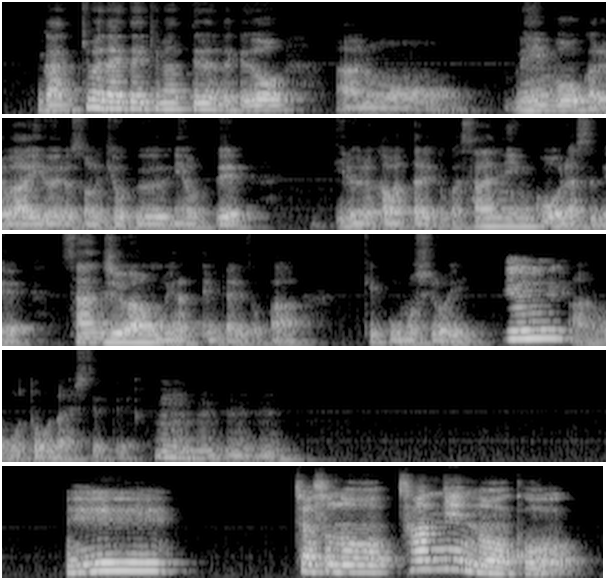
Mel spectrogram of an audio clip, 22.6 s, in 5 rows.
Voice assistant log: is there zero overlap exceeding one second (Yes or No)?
Yes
